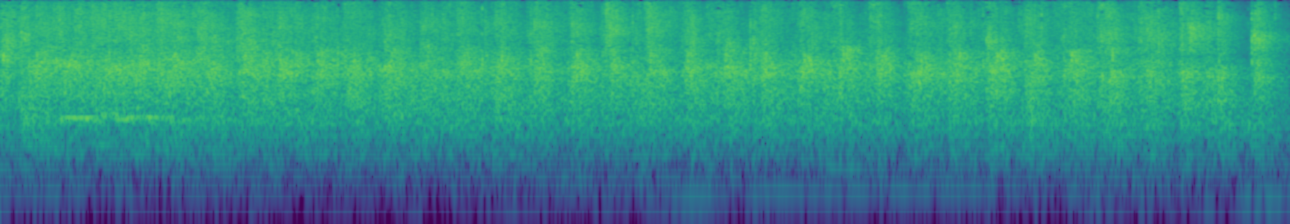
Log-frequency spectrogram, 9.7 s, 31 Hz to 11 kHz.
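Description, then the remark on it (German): Sustained applause from an audience welcoming the painter Elvira Bach at an exhibition opening in Galerie 11, a dense, steady patter of many hands clapping for about ten seconds, fairly loud, with no one speaking over it. “Und bitte euch und Sie, liebes Publikum, Elvira Bach hier bei uns in der Galerie 11 ganz herzlich zu begrüßen.”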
